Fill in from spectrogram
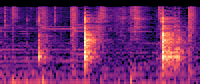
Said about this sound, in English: Cut that. Give it a couple of chops.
